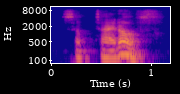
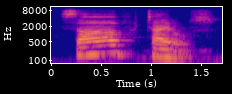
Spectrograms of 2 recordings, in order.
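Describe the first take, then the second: First: The stress is on a later syllable. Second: The stress is on the first syllable. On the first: The speaker calls it wrong. "not subtitles" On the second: The speaker calls it right. "the first"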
